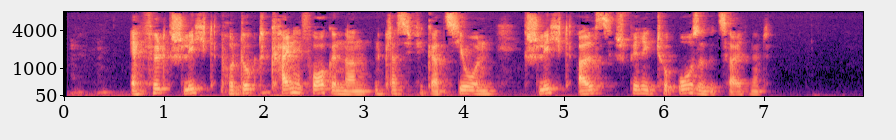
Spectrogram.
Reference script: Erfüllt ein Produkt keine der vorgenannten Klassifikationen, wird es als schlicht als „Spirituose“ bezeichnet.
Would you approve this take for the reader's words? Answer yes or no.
no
